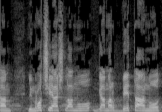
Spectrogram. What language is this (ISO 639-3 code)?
heb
